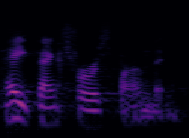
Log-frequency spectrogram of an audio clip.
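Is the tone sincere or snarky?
sincere. It is said in a sincere, friendly tone.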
